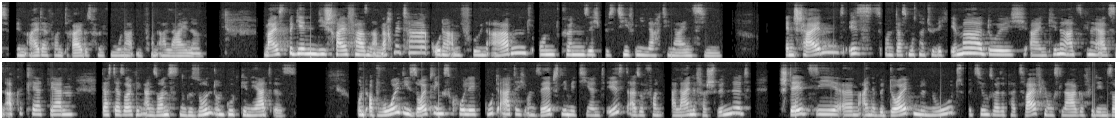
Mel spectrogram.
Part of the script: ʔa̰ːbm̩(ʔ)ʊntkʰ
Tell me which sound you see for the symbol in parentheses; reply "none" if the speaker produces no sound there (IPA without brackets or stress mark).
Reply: t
